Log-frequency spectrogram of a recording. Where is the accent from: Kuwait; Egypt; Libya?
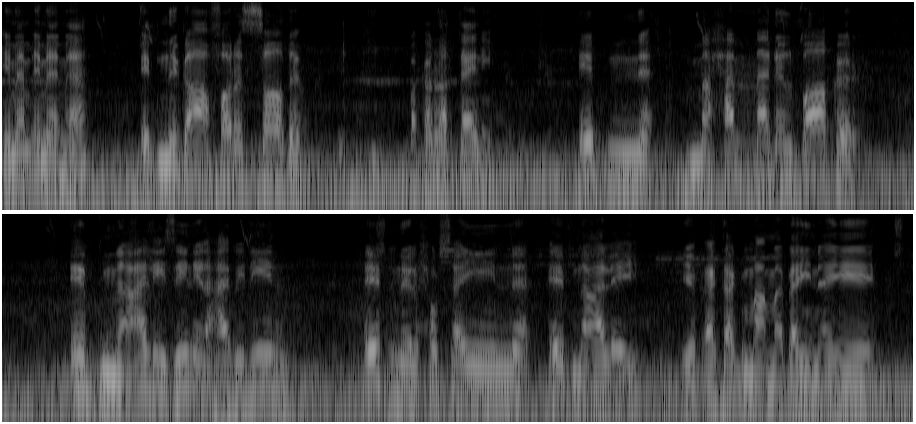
Egypt; في إمام عندنا في مصر بنفتخر به من الأئمة الأربعة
